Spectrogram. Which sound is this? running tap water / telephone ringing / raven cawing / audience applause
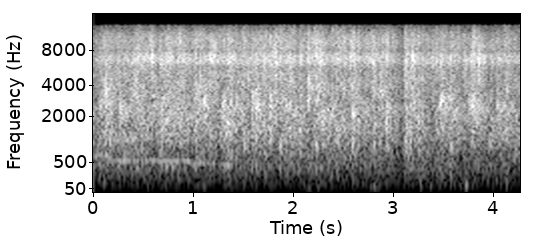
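audience applause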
